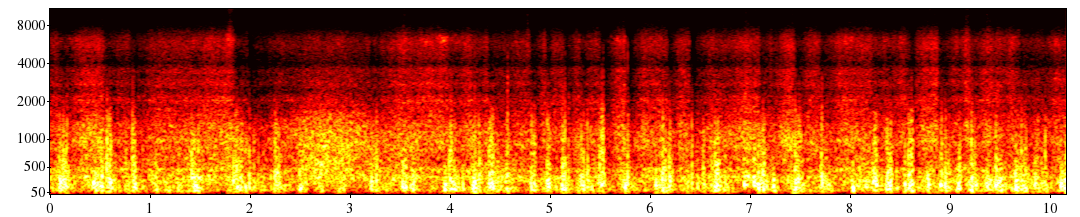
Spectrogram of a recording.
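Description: Passenger train running at speed: a steady rumble of wheels on the track mixed with wind buffeting the microphone.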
